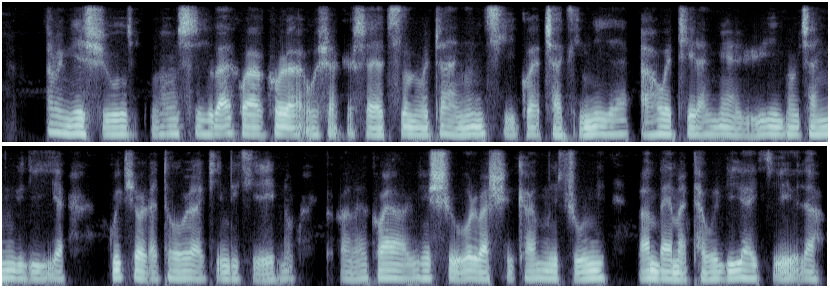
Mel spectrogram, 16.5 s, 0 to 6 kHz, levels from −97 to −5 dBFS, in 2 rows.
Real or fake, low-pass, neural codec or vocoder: fake; 5.4 kHz; codec, 16 kHz in and 24 kHz out, 0.8 kbps, FocalCodec, streaming, 65536 codes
